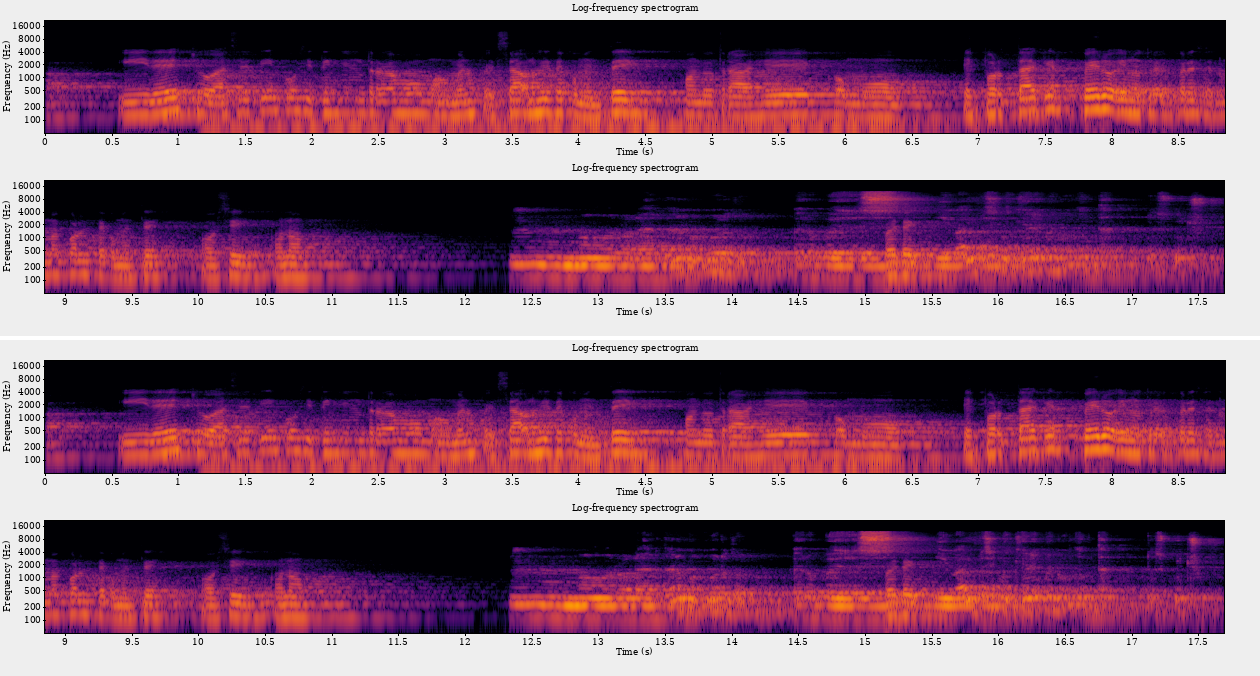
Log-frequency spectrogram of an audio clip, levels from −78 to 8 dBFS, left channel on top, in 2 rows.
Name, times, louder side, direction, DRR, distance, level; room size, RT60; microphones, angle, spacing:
voice 1, 0.5-6.4 6.9-9.7 10.0-10.8 15.1-15.5, equal, 5° left, 3 dB, 1.0 m, -24 dB
sound 1, 1.1-6.3, left 1 dB, 85° right, 3.3 m, -36 dB
voice 2, 12.3-14.2 14.5-17.5, right 2 dB, 65° right, -1 dB, 3.7 m, -24 dB
27.0 x 22.0 x 5.2 m, 2.5 s
head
